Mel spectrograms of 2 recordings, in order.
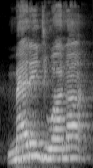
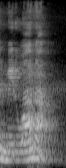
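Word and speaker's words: marijuana: जैसे कि मैरिजुआना, इसे मैरिजुआना नहीं बोलते, मैं सिर्फ पढ़ के बता रहा हूं, इट इज मिरवाना। ओके, तो यहां पर जे नहीं होता, साइलेंट है।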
